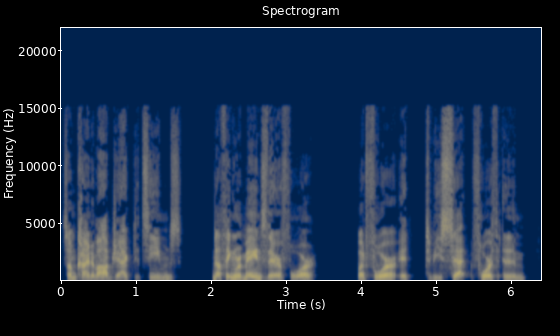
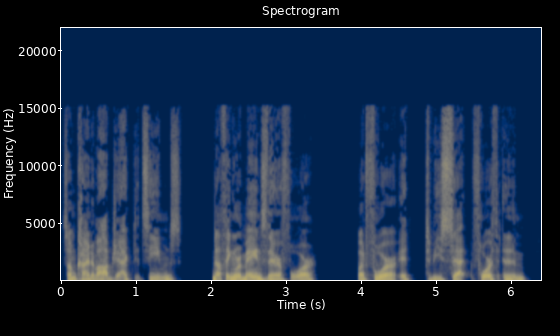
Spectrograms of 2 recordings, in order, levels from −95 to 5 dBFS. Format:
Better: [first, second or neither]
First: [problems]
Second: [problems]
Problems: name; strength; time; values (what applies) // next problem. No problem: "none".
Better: second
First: thin; somewhat; fading below 250 Hz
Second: none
